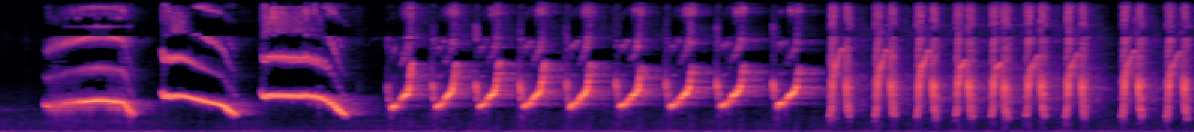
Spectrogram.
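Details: Loud, nonstop song of a caged black-winged myna outdoors. Three long, drawn-out arched whistles are followed by a rapid series of repeated slurred notes, about two per second, then faster clipped downward notes.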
